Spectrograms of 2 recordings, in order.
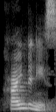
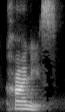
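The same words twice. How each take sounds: First: The d sound is clearly pronounced. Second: The d sound is left out. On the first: The speaker calls it wrong. "이게 아니고" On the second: The speaker calls it right. "D 발음 빼세요"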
